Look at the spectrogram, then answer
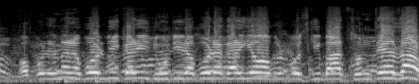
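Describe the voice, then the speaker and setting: Over crowd noise in the background, a man talks at an extremely high pitch with fairly even intonation. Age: 70s. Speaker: villager at a public forum. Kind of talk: vox pop interview.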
